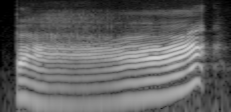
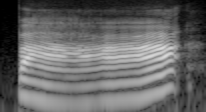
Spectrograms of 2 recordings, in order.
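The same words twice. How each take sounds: First: The pitch goes down and then up. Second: The same.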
